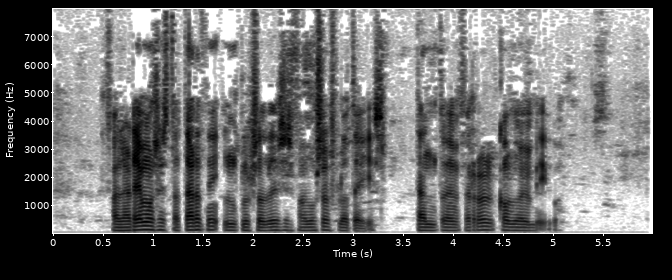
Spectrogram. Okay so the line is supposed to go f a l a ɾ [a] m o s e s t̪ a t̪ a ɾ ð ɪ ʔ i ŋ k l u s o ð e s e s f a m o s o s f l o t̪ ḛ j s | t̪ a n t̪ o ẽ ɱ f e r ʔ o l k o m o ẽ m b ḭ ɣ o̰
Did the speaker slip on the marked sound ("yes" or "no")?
yes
